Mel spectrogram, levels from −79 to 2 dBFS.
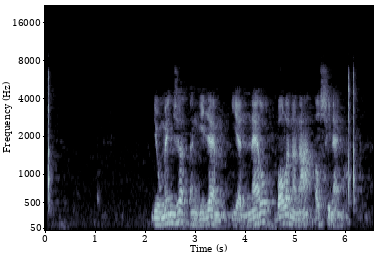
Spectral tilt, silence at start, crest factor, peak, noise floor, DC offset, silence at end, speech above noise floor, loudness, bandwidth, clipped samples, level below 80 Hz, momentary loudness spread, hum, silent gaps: -4.5 dB/octave; 0.05 s; 22 dB; 0 dBFS; -64 dBFS; under 0.1%; 0.35 s; 43 dB; -22 LUFS; 7.6 kHz; under 0.1%; -54 dBFS; 6 LU; none; none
